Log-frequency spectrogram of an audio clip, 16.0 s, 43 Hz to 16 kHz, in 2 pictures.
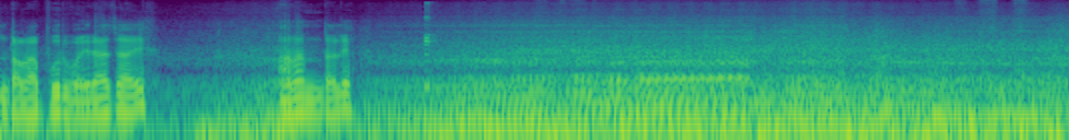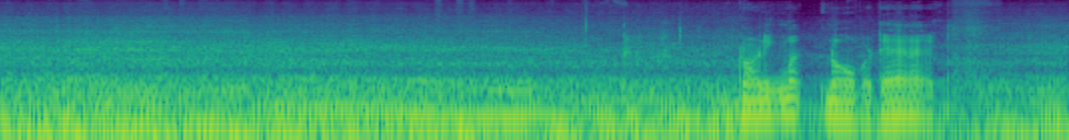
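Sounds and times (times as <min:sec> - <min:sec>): motorcycle engine running: 0:02.8 - 0:14.2.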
